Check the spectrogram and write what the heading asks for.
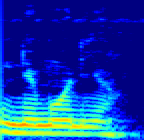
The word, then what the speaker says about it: pneumonia: इसको पढ़ेंगे हम निमोनिया, निमोनिया, निमोनिया, निमोनिया। क्योंकि ये P जो है, P हम नहीं पढ़ेंगे, क्योंकि P हमने अभी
